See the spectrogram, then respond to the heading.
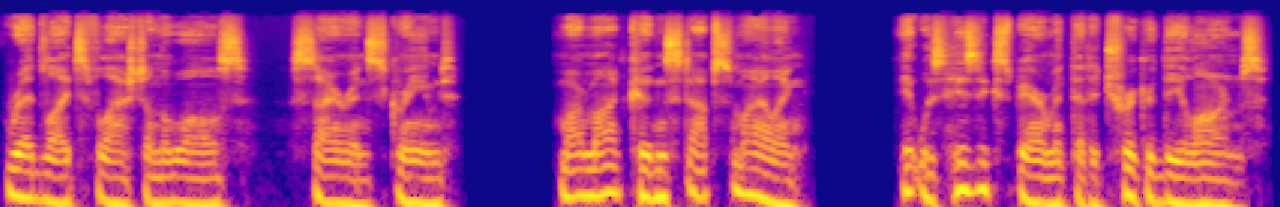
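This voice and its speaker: An actor playing a brooding, haunted male writer, narrating a noir horror thriller in a measured, grave, dramatic way with a husky voice. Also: lowish voice, a little mellow, no room sound, studio quality. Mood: brooding narration.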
